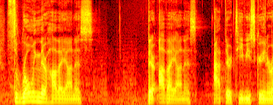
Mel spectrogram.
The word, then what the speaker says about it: Havaianas: Havaianas, but in Portuguese, if you were to pronounce Havaianas, you don't say Havaianas, you say Havaianas. Havaianas. So all the times you heard me say Havaianas, the correct pronunciation is Havaianas.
